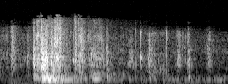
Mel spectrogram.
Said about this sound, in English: Must be a back door in the kitchen. Yeah, there it is. Hit that side door.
